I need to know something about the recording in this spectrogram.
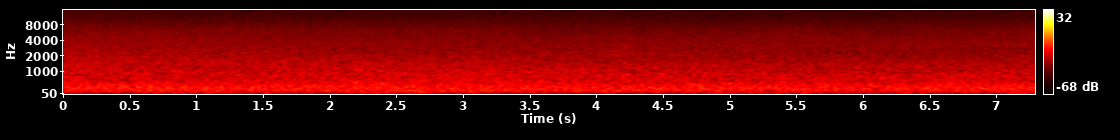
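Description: Waves crash and wash onto the shore in a steady roar.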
